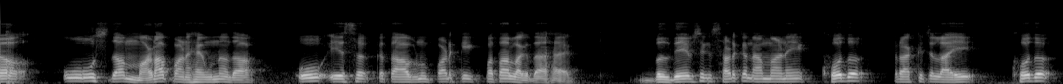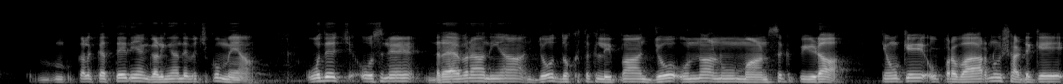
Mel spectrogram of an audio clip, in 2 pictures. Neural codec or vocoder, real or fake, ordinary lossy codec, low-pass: vocoder, 44.1 kHz, 80 mel bands, Vocos; fake; none; 7.2 kHz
